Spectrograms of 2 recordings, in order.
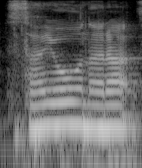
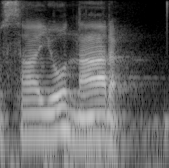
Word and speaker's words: sayonara: Que no Brasil a gente costuma pronunciar como sayonara, tá? Mas a gente sempre prolonga esse yo.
